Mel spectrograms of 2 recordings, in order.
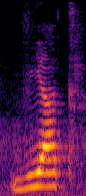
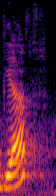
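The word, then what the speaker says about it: Wiatr: Viatr. His name was Leon, and mine was. This is the name. How do you spell that last name? The last name, Viatr, W-I-A-T-R.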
